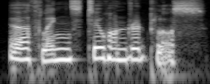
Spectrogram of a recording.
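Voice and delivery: high, slow alien report; squeaky crewman drawling a report. Acted. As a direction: drag it out high and thin. Constant reports.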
